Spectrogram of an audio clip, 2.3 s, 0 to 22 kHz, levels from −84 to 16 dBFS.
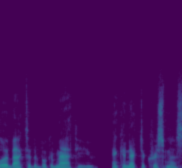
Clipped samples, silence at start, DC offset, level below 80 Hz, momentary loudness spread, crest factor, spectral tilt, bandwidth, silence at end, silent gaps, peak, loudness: under 0.1%; 0 s; under 0.1%; -76 dBFS; 12 LU; 22 dB; -5 dB/octave; 15 kHz; 0 s; none; -20 dBFS; -44 LUFS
